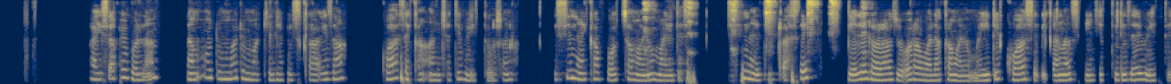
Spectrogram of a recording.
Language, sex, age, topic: Gamo, female, 25-35, government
